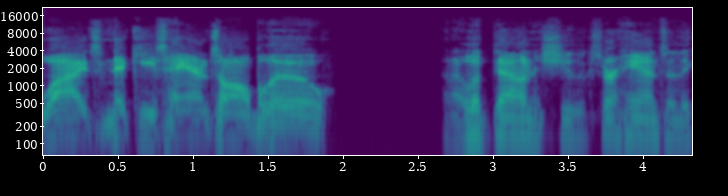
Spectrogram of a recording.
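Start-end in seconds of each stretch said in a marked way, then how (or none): 0.0-1.9 slow, deliberate, drawn-out voice. Retelling the girlfriend's dad waiting in the kitchen: imitating Boots's way of talking. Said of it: "That's how he talked".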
